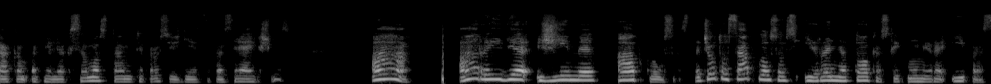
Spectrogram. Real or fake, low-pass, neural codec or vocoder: real; 10.8 kHz; none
